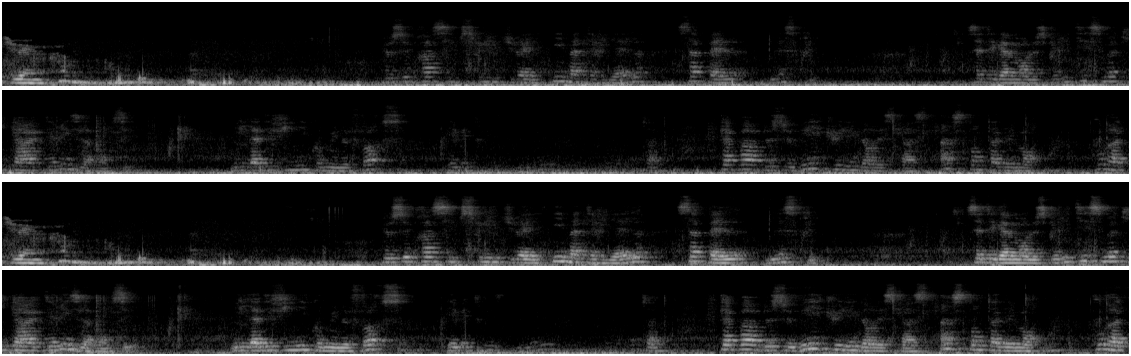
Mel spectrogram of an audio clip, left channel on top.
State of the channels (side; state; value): both; normal; correlation 0.52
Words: que ce principe spirituel immatériel s'appelle l'esprit. C'est également le spiritisme qui caractérise la pensée. Il la définit comme une force émettrice capable de se véhiculer dans l'espace instantanément pour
